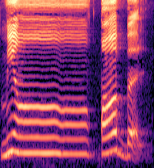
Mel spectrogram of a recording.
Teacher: Ba bila mati tu ada bunyi pantulan tu sikit.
